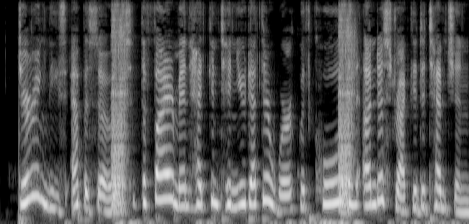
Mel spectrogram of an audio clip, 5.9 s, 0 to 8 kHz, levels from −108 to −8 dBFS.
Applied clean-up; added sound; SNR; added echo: classical method log-MMSE.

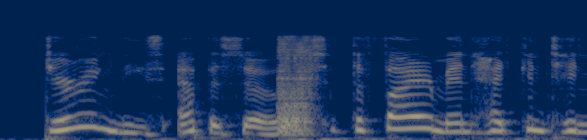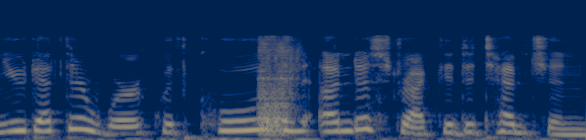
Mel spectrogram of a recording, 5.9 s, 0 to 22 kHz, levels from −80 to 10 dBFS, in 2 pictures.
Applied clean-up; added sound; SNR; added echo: none; Fart; 2 dB; none.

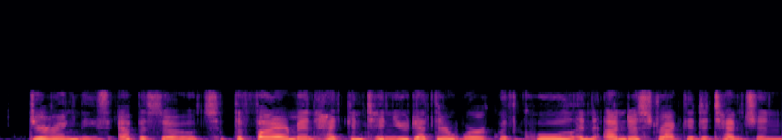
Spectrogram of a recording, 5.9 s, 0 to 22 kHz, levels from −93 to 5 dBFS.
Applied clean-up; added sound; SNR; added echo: none; none; none; none.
